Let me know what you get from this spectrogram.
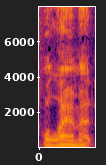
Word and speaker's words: Willamette: Oh, no, it's Willamette.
